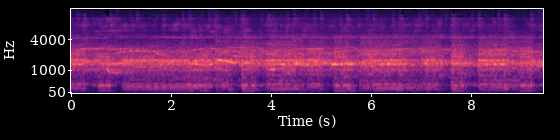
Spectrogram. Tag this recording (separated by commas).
Music, Synthetic singing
